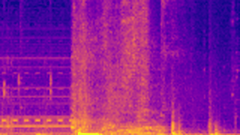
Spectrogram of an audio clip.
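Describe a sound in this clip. A heavy metal door slides open with a deep thud.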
